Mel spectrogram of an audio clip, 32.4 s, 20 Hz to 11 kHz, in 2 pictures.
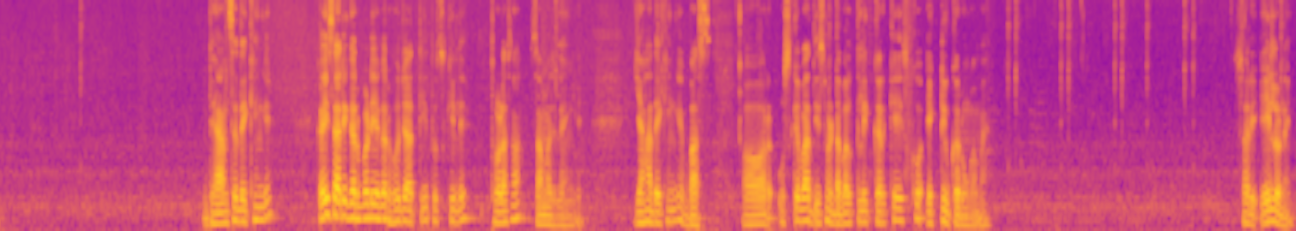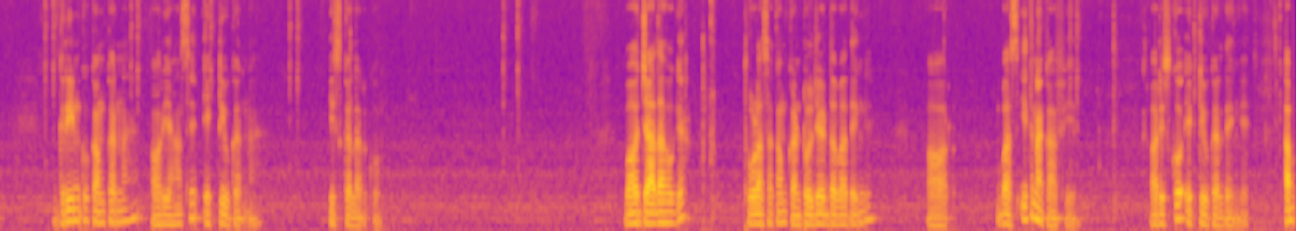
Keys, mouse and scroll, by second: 1.2-8.4 drag, 12.8-16.1 drag, 22.7 click, 25.4 ctrl+z, 29.3 click.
